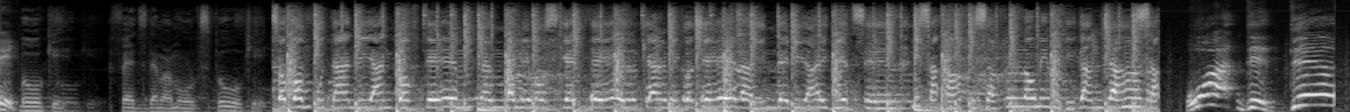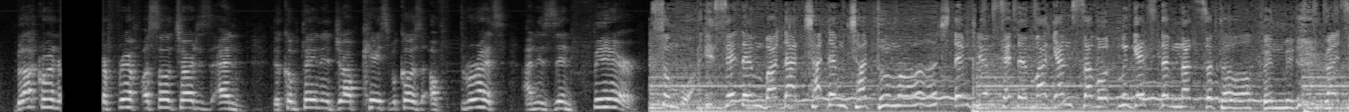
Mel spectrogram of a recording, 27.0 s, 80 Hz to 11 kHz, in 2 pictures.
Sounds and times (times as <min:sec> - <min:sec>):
Speech: 0:00.0 - 0:00.6, 0:11.9 - 0:20.8
Music: 0:02.7 - 0:11.6, 0:20.0 - 0:26.9.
